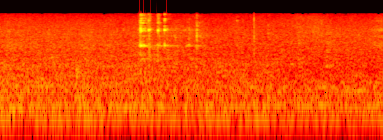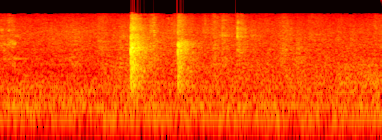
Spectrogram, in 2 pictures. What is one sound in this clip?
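A metal spoon scrapes and clinks against a glass bowl.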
